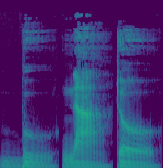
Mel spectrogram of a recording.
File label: "bunato", concat syllables; Affixing experiment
